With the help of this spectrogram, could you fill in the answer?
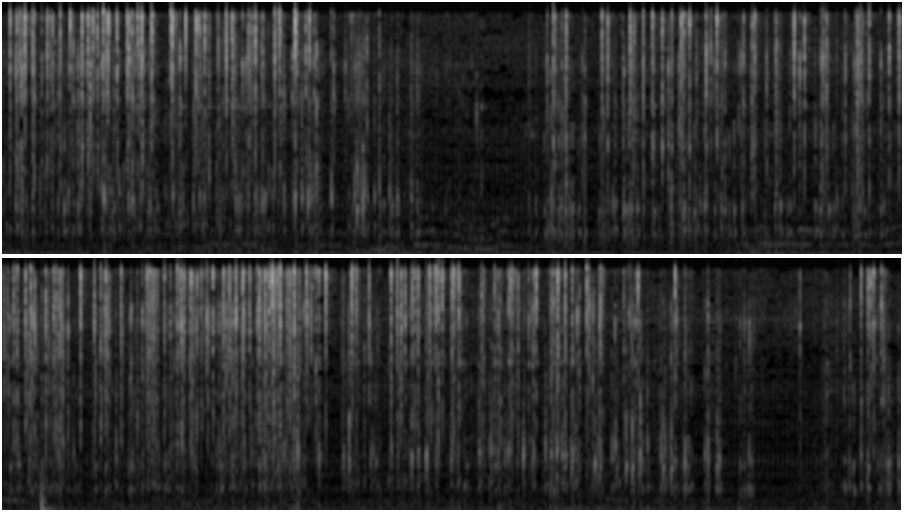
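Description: A small, hand-sized purple silicone ball held close to the microphone is scratched with long nails. This produces a steady, dense run of fast crackly, tapping scratches with a bright hiss over a low rumble, at a fairly even, quiet level throughout.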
